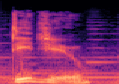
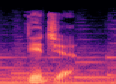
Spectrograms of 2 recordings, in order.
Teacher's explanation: Did you often becomes did ya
